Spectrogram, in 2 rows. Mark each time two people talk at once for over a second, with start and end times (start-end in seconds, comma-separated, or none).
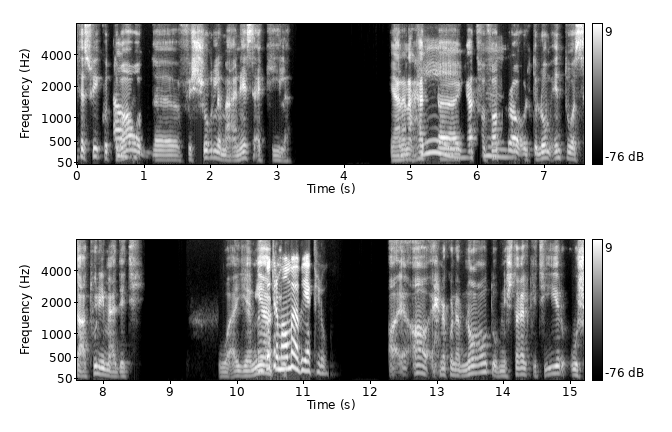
4.8-6.6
